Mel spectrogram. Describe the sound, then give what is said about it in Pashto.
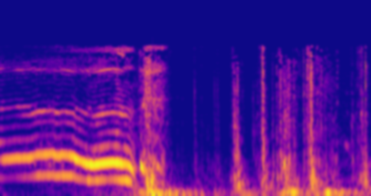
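A baby cries in a steady, wavering wail that breaks off abruptly, followed by a run of scattered knocks and thumps, loud and with no voices. “ماشوم خو ژاړي، اوس به یې غلی کړم.”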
